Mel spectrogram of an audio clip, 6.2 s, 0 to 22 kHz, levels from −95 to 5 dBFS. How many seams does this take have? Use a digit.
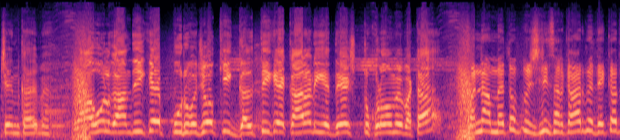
2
